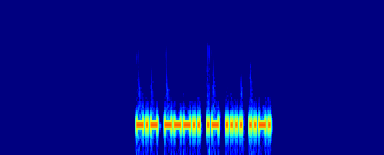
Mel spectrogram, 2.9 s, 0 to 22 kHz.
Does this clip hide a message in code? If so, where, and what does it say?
Yes: Morse code from 1.0 to 2.0 s, heard as a keyed tone, about 69 wpm, 700 Hz. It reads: K8AHF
